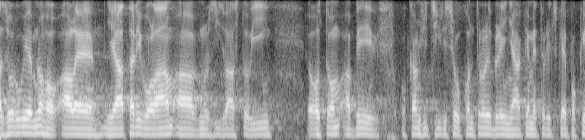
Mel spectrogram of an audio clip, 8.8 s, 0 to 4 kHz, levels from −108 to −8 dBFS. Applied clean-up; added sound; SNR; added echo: none; none; none; none.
